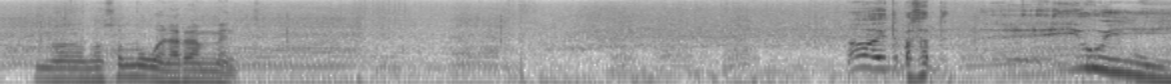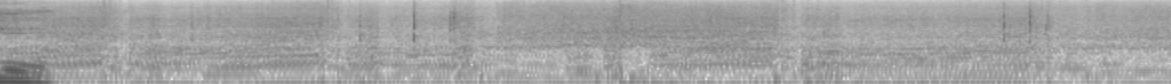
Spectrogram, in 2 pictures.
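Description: A race car engine roars and revs steadily.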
